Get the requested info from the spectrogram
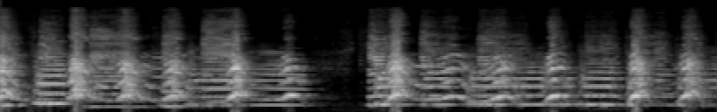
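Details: Pet dog howling along at Christmas to brass instruments playing Jingle Bells; drawn-out wavering howls blend with bright, repeated brass notes, with a brief silence midway before the music and howling resume.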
